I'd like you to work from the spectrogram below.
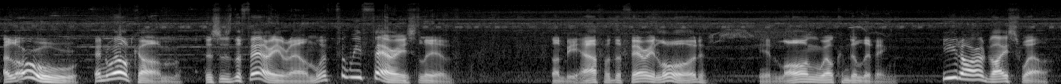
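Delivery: fairy voice. Acted. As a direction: welcome the traveller like a grand fairy herald. Voices the fairies' greeting.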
